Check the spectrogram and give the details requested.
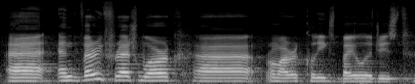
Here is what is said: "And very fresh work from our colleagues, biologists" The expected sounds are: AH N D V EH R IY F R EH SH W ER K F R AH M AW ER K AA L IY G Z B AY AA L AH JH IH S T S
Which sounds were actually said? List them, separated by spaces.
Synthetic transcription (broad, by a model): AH N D V EH R IY F R EH SH W ER K F R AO M AW ER K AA L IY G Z B AY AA L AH JH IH S T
